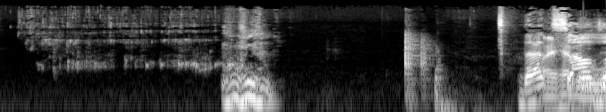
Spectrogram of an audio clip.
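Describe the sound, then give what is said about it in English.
Whiskey trickles and gurgles softly from a giant bottle for a second or two, a quiet pour, before people start talking. “I'm just going to pour it right.”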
